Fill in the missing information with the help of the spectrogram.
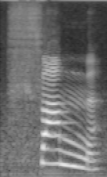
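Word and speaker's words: femme: woman in French the word for woman is thumb and if you notice my mouth it has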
